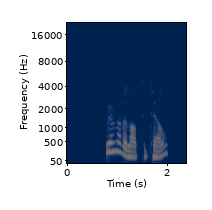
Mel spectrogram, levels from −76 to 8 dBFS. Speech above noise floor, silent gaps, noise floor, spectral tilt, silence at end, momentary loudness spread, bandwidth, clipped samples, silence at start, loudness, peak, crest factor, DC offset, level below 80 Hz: 44 dB; none; -84 dBFS; -9 dB/octave; 0.35 s; 10 LU; 7.8 kHz; under 0.1%; 0.8 s; -42 LUFS; -26 dBFS; 18 dB; under 0.1%; -78 dBFS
